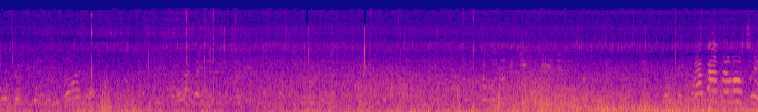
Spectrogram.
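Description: Wind buffets a microphone outdoors with a steady low rumble.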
